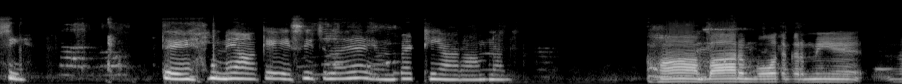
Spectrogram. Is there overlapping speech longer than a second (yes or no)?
no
